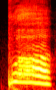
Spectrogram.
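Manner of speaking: high, loud imitated grunt of a kid hit in the groin; sudden hurt yelp, hammed-up; mock pained grunt. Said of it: "And he goes".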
